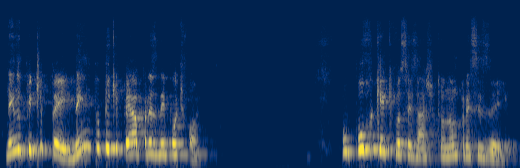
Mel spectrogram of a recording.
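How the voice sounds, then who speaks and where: A man's voice: extremely high pitch, very animated, normal speed, darkish tone, echoey room. A man mentoring an online audience in a casual, slangy talk, asking them questions as he goes.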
